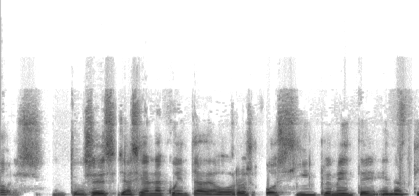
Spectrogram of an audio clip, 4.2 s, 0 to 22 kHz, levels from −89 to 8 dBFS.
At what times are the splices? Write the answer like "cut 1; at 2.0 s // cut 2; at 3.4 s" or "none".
cut 1; at 1.2 s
